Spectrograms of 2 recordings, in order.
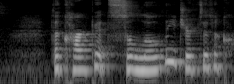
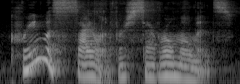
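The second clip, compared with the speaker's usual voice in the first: plain reading voice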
